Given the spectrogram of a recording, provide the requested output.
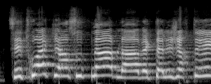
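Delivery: high, accusing retort; mock-indignant heckler voice; scolding heckler. Heckler figure throws insult back.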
